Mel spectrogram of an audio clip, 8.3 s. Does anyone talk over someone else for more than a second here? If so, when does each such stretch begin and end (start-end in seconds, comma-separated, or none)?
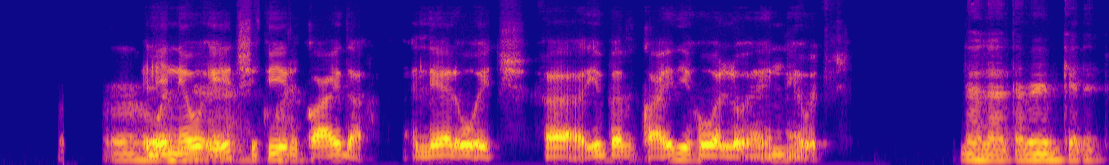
1.1-2.3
